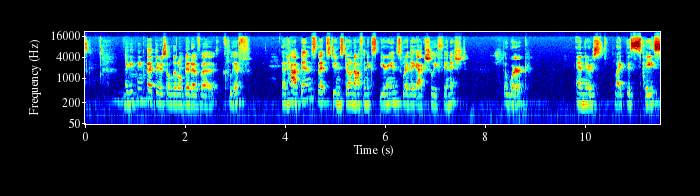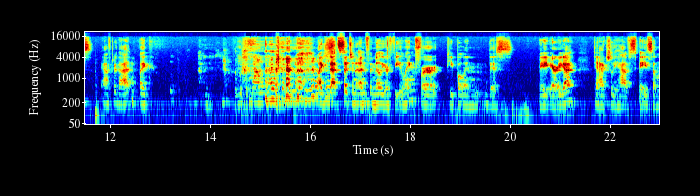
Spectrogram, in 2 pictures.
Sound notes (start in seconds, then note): 13.7 giggles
